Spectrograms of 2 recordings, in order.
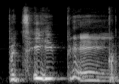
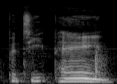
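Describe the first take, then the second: First: Exaggerated French, slow and high; French accent. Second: Said in the usual way. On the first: Streamer reading a viewer's nickname in a mock French accent. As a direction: savour the French name in mock French.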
